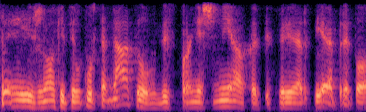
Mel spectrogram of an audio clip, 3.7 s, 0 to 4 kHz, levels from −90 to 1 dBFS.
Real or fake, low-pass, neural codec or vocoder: fake; 3.6 kHz; codec, 16 kHz in and 24 kHz out, 1.1 kbps, FireRedTTS-2 codec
